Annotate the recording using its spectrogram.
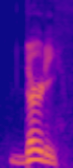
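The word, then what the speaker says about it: Durde: I'm not sure how to pronounce the last name. Do we know on that? Dirty.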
